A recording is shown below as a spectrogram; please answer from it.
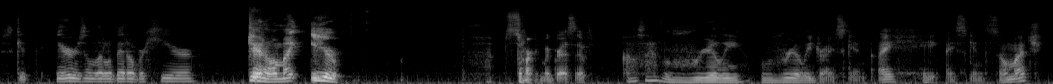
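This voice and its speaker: Recording on an action camera at home, a man with a fairly low, animated, slightly mellow voice with a breathy edge talks at normal speed through a makeup tutorial. He's a chatty, self-deprecating vlogger who rambles with fillers.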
